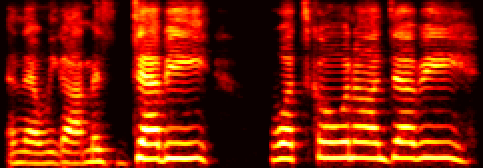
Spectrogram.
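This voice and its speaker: Excitable New York woman hosting a stream. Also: high-pitched, unhurried. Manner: excitable, greets viewers by name, laughs often. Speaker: host. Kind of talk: casual live-stream chat.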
